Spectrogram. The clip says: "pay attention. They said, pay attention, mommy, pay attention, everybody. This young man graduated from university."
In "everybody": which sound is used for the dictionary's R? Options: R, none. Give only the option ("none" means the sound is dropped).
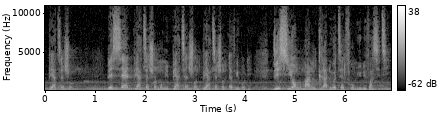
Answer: R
